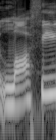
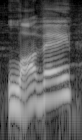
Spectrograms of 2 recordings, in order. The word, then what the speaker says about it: Laufey: client, he also taught, a lot of people call her Laufey because it's spelled that way, but I think it's pronounced like Lave.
